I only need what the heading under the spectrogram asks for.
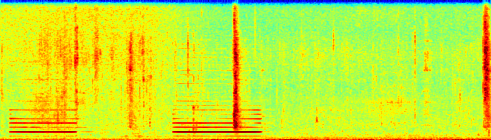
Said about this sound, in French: Allez, il y a un peu de vent. Oui, on aurait dû prendre une parapluie.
